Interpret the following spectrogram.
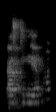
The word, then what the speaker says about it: Castilla: Melissa Castilla, how do you pronounce that? Castilla.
